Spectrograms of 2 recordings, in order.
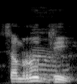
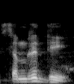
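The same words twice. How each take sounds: First: The middle syllable is pronounced 'ru'. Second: The middle syllable is pronounced 'ri'. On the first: This is how people in Maharashtra say it. "यहाँ महाराष्ट्र में उसे बोलते हैं समृद्धि" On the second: This is the standard pronunciation. "जबकि है pronunciation से समृद्धि"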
